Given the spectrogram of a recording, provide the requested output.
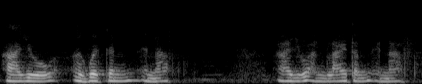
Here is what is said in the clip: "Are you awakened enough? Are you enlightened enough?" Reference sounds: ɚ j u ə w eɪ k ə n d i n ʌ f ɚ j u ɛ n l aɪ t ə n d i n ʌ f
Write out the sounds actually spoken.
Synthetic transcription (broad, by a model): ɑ j u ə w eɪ k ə n i n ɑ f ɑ j u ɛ n l aɪ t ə n i n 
